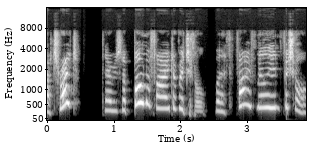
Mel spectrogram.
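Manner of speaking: high squeaky voice with big pitch swoops. Voicing a character, trying out a Mickey Mouse voice. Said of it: "a Mickey Mouse voice?".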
